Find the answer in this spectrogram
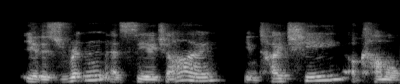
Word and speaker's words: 契: so here's the pinion Chi so it sounds just like the chi in Qigong Chi it is however a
